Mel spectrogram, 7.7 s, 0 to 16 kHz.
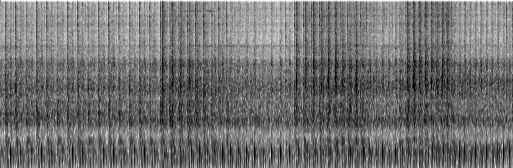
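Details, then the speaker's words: ET110 single-cylinder diesel after a rebuild with a reground crankshaft runs steady and even at idle with no knock or miss; the earlier white smoke trailing on acceleration is gone. Normal running. "อ่าอาการที่เร่งแล้วควันไหลพอดพอดๆๆไปนั่นน่ะหายแล้วครับ"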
